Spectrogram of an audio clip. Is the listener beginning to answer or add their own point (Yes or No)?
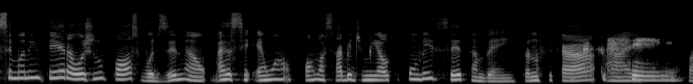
No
